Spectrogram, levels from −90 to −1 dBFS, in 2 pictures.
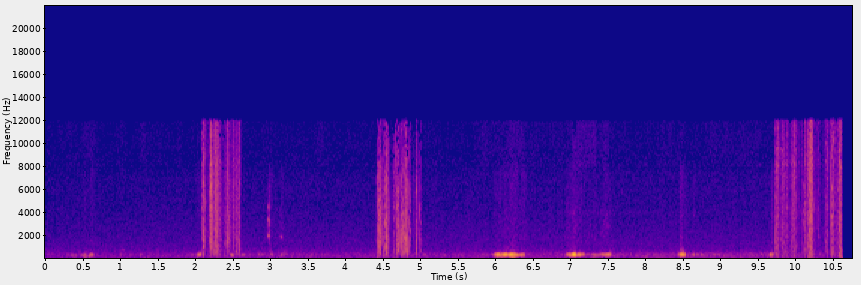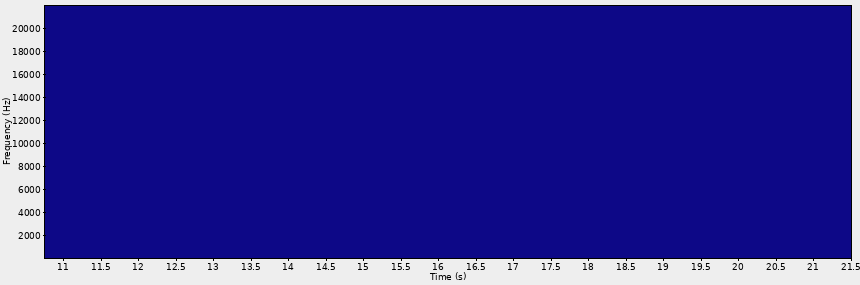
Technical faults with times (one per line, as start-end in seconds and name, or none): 2.08-2.59 cable scratch noise
4.41-5.02 cable scratch noise
9.71-10.60 cable scratch noise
